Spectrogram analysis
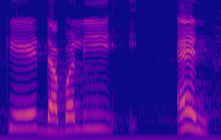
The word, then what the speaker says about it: keen: But if I say I am very keen on something, so that spelling is that spelling is K-E-E-N. इसको बोलते हैं keen. Long it is pronounced.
